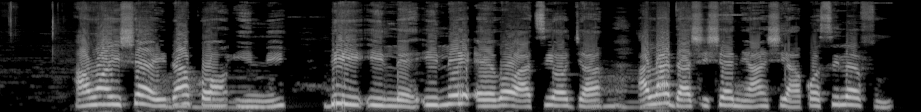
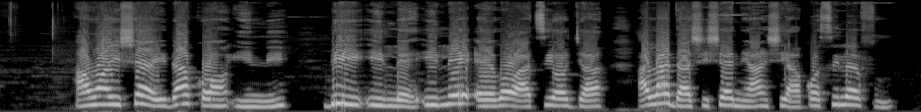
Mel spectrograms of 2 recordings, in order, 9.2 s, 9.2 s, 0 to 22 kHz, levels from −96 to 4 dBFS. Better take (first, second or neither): second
